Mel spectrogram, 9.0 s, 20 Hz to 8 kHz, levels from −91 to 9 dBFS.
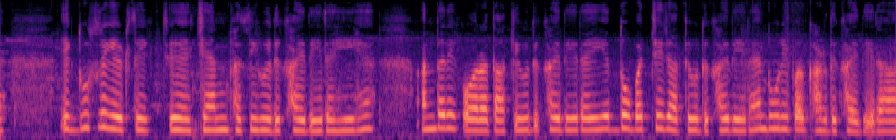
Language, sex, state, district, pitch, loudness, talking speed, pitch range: Hindi, female, Uttar Pradesh, Deoria, 250 Hz, -19 LUFS, 235 wpm, 240-270 Hz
